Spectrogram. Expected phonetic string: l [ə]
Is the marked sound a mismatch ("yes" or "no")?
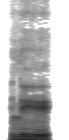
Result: yes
